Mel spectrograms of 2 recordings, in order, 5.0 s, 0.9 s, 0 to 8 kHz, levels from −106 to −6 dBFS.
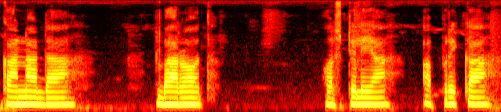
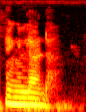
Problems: none marked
